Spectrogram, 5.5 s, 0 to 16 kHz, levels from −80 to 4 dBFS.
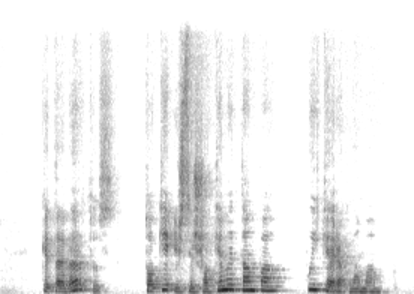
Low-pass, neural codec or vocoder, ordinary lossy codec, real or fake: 14.4 kHz; vocoder, 44.1 kHz, 128 mel bands every 512 samples, BigVGAN v2; AAC, 96 kbps; fake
